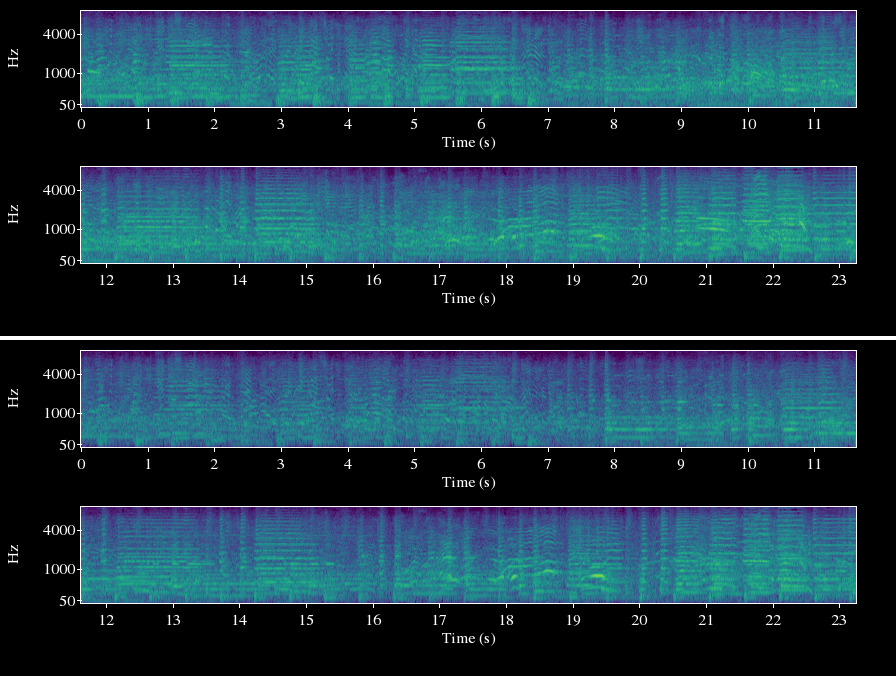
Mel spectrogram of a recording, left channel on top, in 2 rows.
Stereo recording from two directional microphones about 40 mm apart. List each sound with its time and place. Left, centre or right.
14.2 s brass instrument: centre
17.1 s music: centre
21.6 s brass instrument: right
